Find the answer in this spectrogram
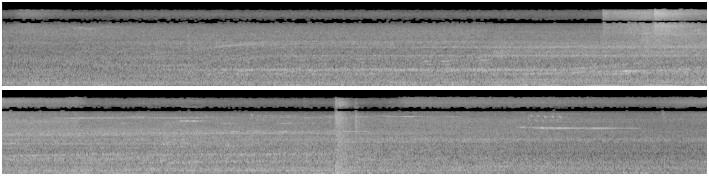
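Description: Shamli–Delhi passenger train running along the track: a steady rumble with thin wheel squeals sliding in pitch, and one sharp knock about three-quarters through.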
